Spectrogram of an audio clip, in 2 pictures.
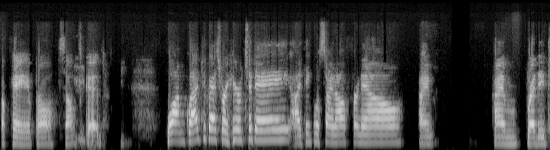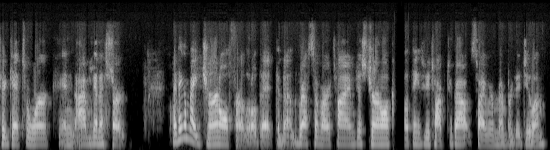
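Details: Adult woman speaking; ordinary speech.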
